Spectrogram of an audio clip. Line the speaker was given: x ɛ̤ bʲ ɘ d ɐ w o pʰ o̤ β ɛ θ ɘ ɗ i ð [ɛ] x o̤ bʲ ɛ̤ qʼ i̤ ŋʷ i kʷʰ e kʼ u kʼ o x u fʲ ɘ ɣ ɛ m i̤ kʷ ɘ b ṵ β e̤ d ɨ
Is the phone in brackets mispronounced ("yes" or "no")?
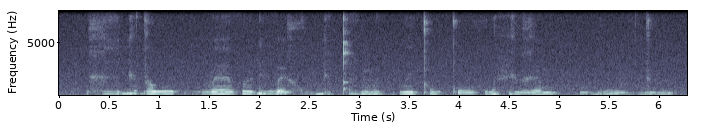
yes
